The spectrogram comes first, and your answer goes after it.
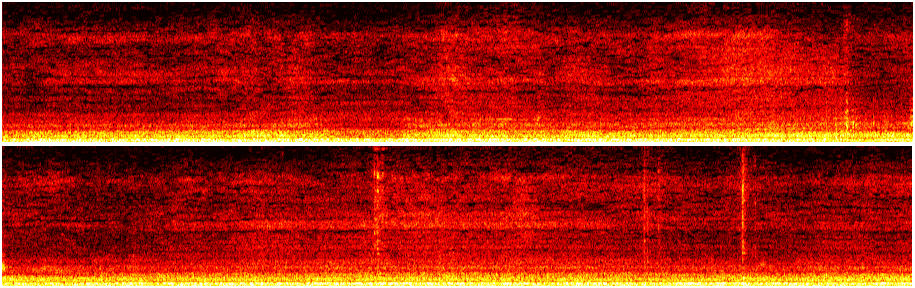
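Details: A lightweight hiking stove burner on a mixed isobutane/propane canister, checked first for leaks, gives a steady, even hissing roar with no sputtering or pulsing. The burner is lit and burning normally.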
